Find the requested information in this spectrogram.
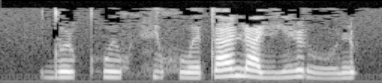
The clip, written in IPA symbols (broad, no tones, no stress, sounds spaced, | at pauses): d u ɭ kʷʰ ɨ xʷ fʲ u xʷ w ɘ t a ɳ ɾ a vʲ ɛ̤ ɭ ɾ o̤ ɳ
